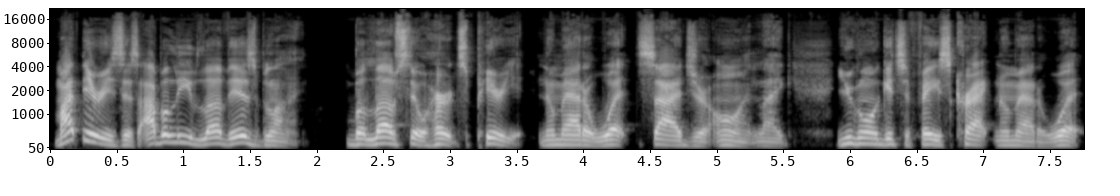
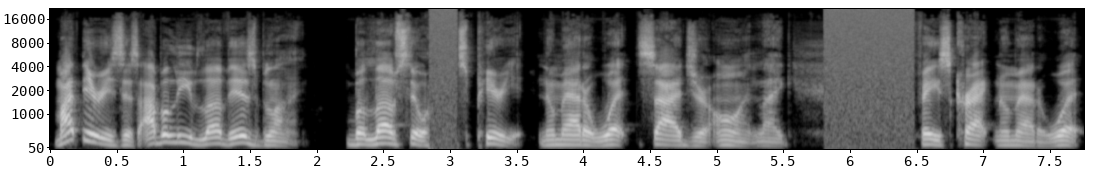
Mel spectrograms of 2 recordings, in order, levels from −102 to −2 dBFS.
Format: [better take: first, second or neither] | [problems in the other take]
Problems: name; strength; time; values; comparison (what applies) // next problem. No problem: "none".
first | audio cutting out; filled with static; at 3 s and at 6 s for 0.5 s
